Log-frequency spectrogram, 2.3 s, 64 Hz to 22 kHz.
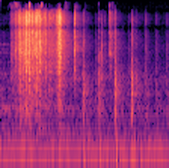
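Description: A freshly baked wheat poolish loaf, about 35 minutes at 210°, is tapped to check whether it is done. A crackly, hissy rustle is followed by a series of short, dry, hollow knocks over a faint low hum. The knocking "tuk-tuk" sound shows the loaf is baked through.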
